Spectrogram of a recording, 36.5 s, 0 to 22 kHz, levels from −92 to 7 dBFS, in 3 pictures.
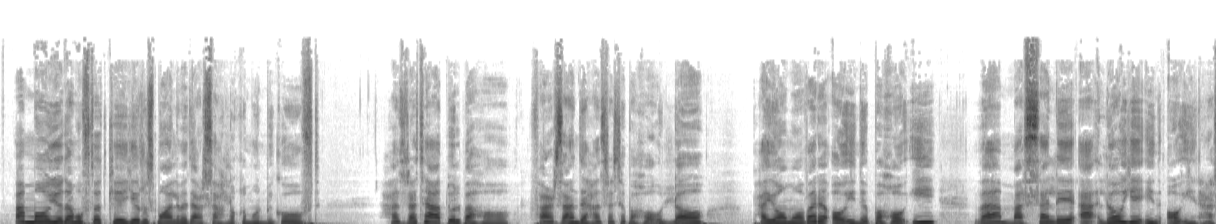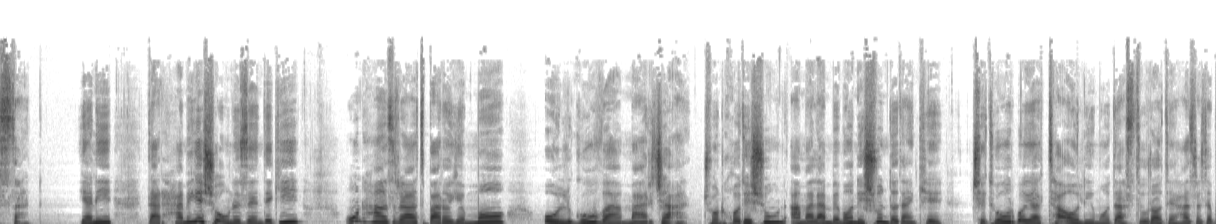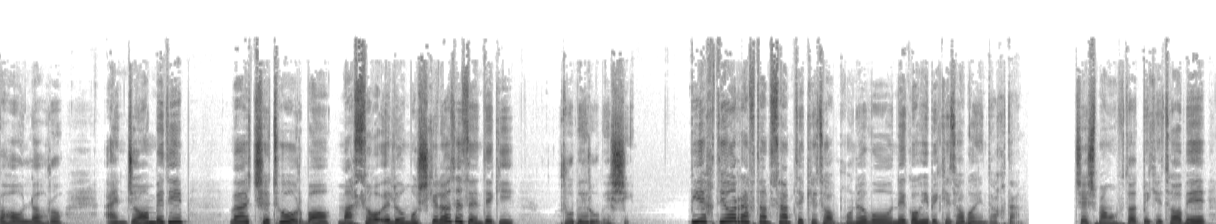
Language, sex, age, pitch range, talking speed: Persian, female, 50-69, 175-255 Hz, 125 wpm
